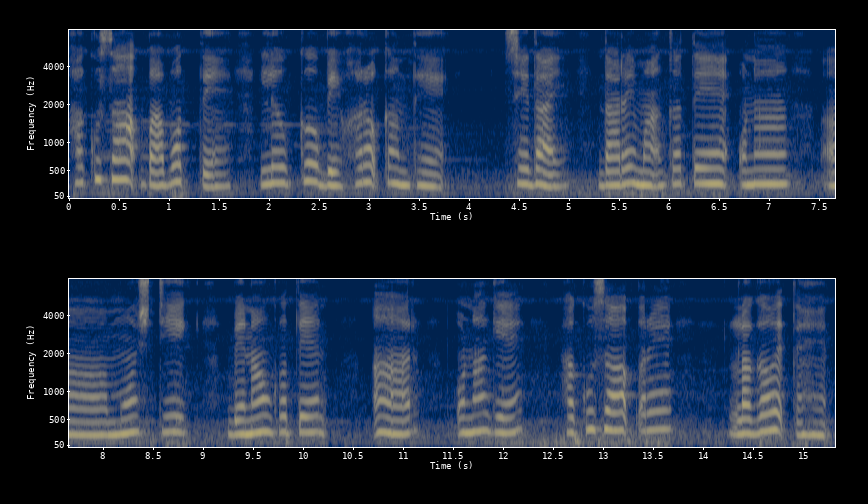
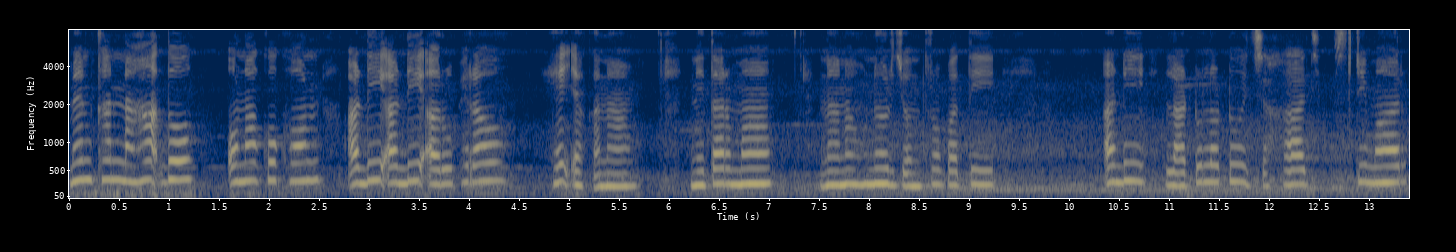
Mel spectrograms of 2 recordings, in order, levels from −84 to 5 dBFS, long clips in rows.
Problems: none marked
